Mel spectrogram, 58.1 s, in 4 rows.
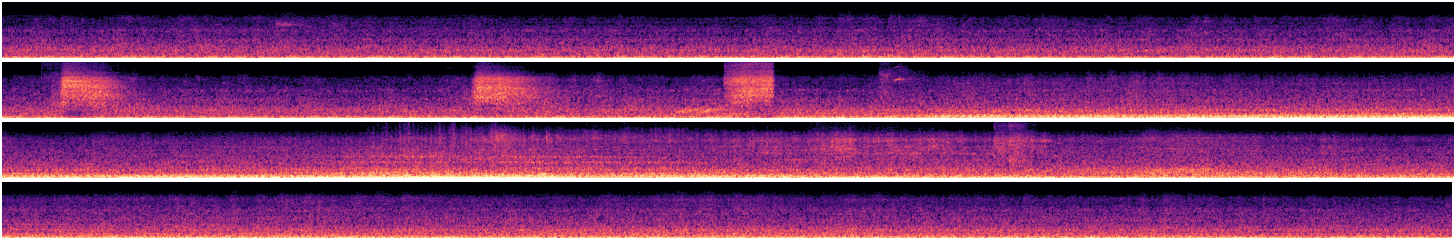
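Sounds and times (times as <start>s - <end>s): diesel locomotives idling: 0.0s - 58.0s
freight cars rolling past: 18.2s - 57.4s.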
